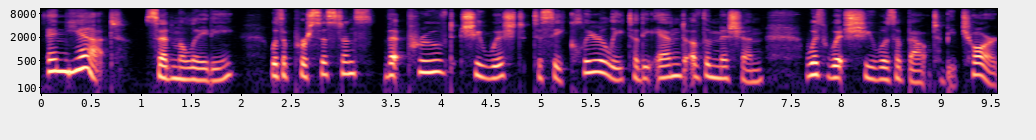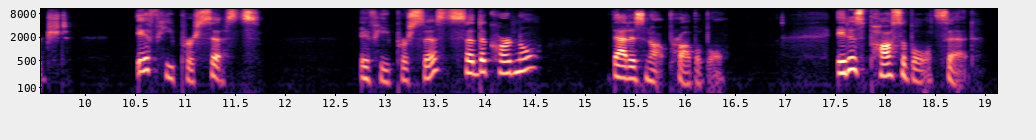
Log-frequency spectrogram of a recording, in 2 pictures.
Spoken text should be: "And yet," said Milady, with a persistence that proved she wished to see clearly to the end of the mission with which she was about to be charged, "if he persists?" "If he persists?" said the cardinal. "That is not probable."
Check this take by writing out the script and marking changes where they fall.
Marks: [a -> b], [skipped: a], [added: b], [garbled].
"And yet," said Milady, with a persistence that proved she wished to see clearly to the end of the mission with which she was about to be charged, "if he persists?" "If he persists?" said the cardinal. "That is not probable." [added: It is possible said]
